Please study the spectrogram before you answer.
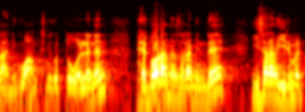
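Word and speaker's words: Weber: 왜냐면이 W를 비읍으로 읽는 쪽이 독일어 쪽이거든. 근데 왜 우리는 외보라고 읽느냐? 사실 존중해 줘야 되잖아. 그 사람 이름은 원래 배버로 한평생 살았으니까.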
